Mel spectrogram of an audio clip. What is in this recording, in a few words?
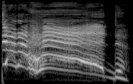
Female Gnome Attack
